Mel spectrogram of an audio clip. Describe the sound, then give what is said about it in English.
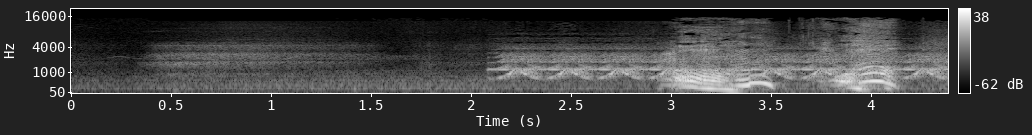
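A house burglar alarm suddenly starts up after a quiet hum, blaring a rapid, warbling electronic tone with loud swooping wails layered over it, insistent. “it's the alarm. It's the alarm. Oh, no. Hell. Brian, somebody's broken in.”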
